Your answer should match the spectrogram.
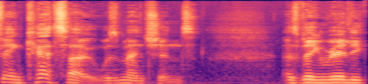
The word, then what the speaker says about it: fianchetto: And the fianchetto, pronounced fianchetto, was mentioned as being really clever.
